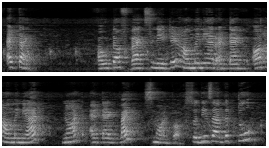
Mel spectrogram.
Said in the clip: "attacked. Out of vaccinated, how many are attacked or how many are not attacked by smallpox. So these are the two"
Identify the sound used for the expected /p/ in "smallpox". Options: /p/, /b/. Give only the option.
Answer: /b/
